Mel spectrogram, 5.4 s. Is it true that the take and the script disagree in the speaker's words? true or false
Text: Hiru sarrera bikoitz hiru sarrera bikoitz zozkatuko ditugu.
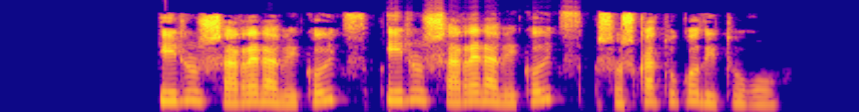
false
